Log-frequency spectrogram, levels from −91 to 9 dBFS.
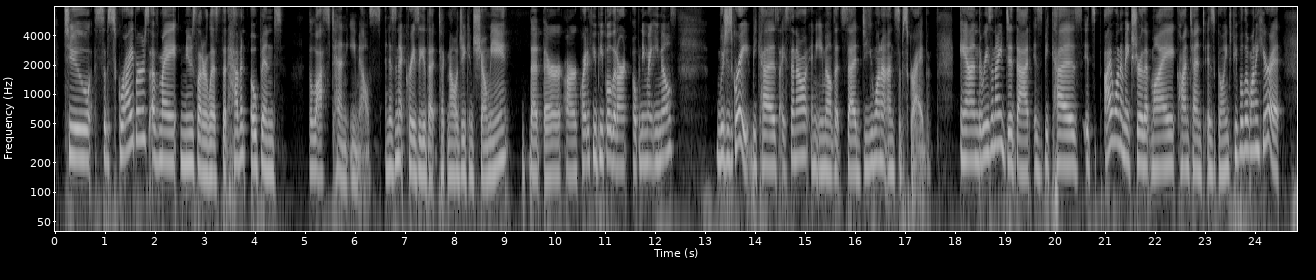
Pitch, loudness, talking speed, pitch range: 190 Hz, -27 LUFS, 185 wpm, 170-220 Hz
